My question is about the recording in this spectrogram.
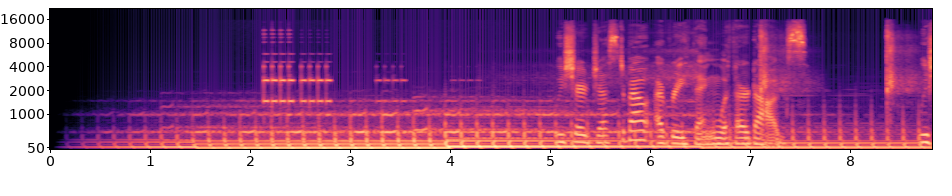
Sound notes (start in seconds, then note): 0.4 upbeat music; 2.1 alarm ringing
